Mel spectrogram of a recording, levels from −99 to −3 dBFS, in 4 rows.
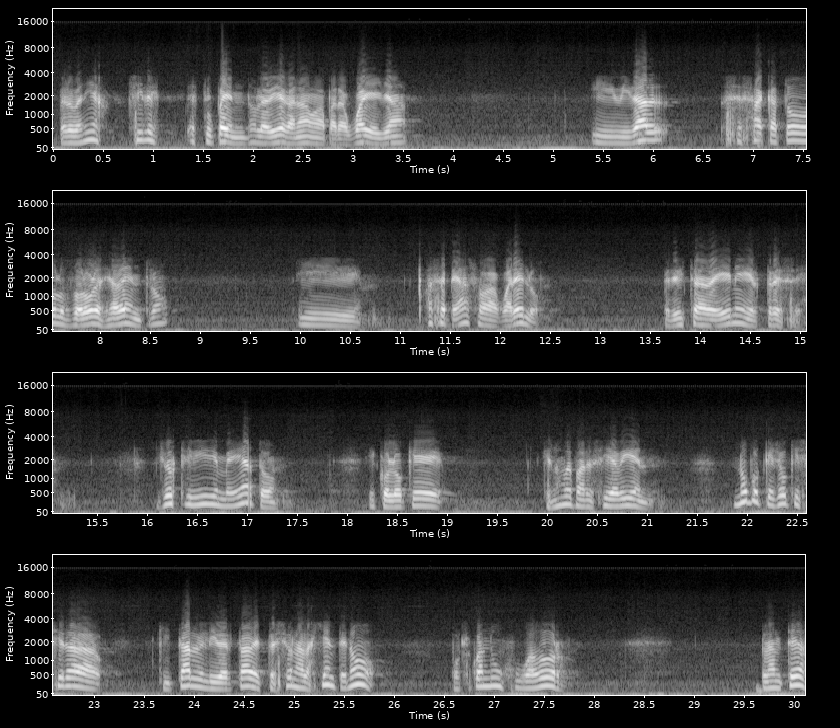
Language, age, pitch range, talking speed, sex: Spanish, 60-79, 145-200 Hz, 115 wpm, male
